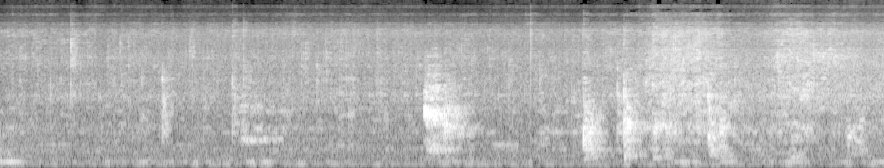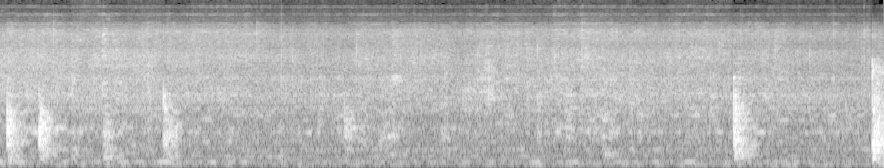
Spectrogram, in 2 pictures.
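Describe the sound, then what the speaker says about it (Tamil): Onions sautéing in a pan: steady sizzling and frying, with occasional stirring scrapes and clicks, continuous and close throughout. "வெங்காயமும் போட்டுட்டேன் வெங்காயம் லைட்டாக வதங்குது"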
